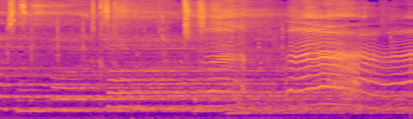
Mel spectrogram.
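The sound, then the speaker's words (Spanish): A baby crying at home after dark: a continuous, high, wavering wail whose pitch rises and falls toward the end. “Ya estaba oscuro cuando el bebé empezó a llorar.”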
